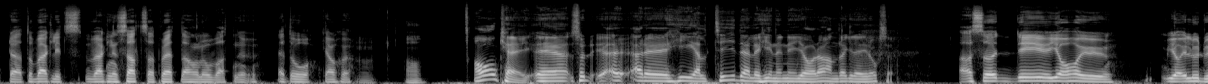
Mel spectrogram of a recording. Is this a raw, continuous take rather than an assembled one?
yes; 0 cuts

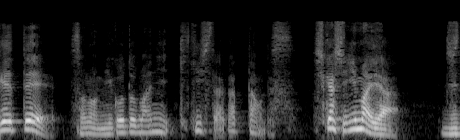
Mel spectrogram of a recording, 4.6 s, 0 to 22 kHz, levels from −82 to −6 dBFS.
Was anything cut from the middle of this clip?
yes; 1 cut; at 3.0 s

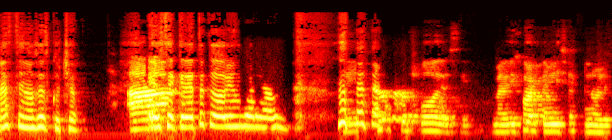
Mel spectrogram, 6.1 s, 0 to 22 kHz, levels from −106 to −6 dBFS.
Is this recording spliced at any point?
no; 0 cuts

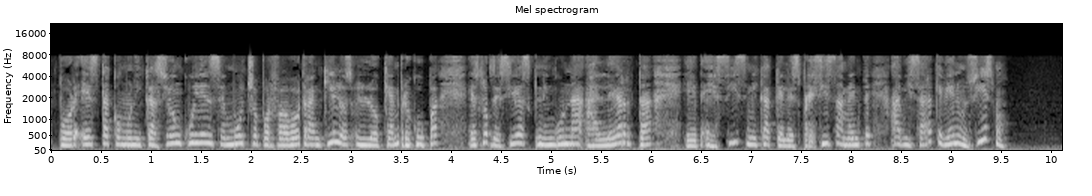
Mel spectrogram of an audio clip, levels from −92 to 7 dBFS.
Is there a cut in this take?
yes; 6 cuts; at 2.5 s, 3.5 s, 4.4 s, 4.9 s, 6.5 s, 7.5 s

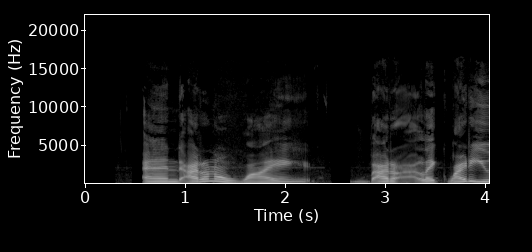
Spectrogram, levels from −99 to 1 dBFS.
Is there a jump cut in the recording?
no; 0 cuts

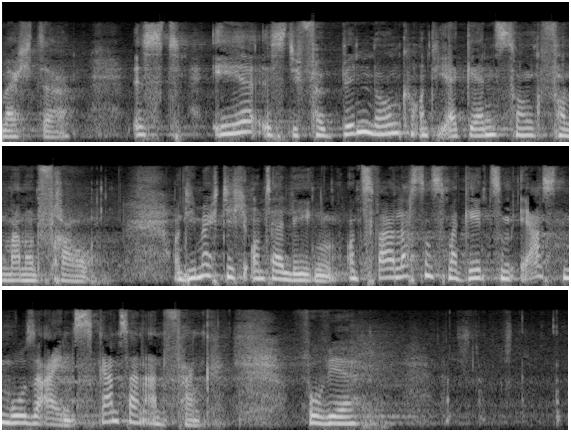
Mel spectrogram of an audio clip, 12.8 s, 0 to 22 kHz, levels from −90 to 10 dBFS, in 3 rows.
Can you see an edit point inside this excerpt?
no; 0 cuts

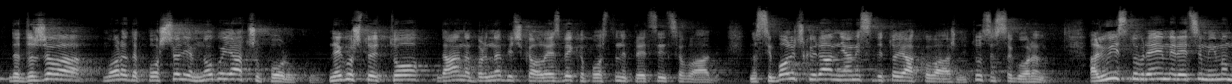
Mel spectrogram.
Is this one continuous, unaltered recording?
no; 2 cuts; at 3.3 s, 9.9 s

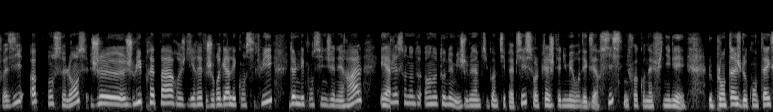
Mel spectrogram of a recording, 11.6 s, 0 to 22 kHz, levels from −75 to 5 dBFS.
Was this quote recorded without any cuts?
no; 6 cuts; at 3.1 s, 3.8 s, 4.3 s, 5.8 s, 7.3 s, 8.3 s

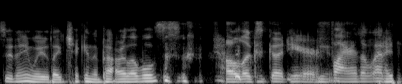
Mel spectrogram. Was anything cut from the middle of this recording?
yes; 1 cut; at 2.3 s

